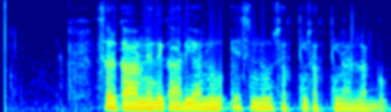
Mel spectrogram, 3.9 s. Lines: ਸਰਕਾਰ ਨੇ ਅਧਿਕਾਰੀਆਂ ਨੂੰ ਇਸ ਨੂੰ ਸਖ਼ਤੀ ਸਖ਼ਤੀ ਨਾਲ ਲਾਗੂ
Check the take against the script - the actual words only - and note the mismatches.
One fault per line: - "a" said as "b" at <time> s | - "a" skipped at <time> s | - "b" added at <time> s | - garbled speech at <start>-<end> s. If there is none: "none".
none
